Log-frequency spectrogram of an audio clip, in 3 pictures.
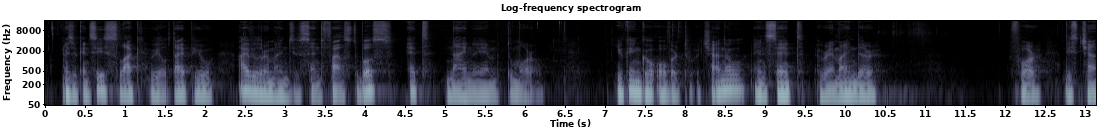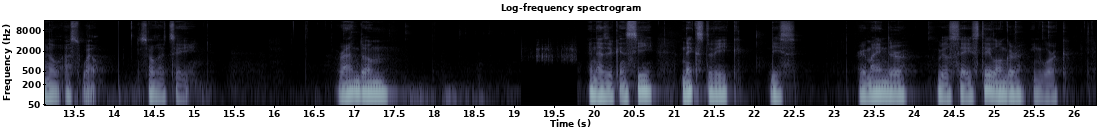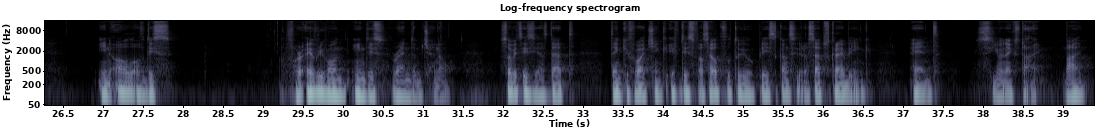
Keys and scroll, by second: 9.1 shift+ú, 10.2-11.3 typing, 11.9 Return, 19.0-20.2 typing.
